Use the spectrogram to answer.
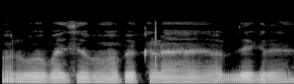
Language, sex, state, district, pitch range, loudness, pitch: Hindi, male, Chhattisgarh, Raigarh, 105-110 Hz, -17 LUFS, 110 Hz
